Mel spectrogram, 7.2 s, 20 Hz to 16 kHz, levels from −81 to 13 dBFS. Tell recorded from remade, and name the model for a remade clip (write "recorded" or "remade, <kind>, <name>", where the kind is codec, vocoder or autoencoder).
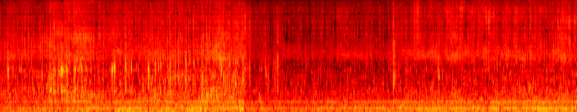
remade, vocoder, BigVGAN v2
